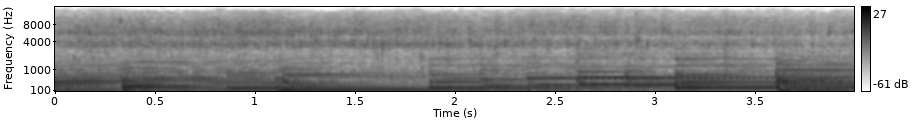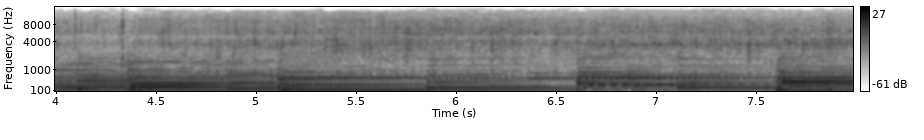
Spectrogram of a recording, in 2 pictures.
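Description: Chicken and onion frying in a pan with a steady sizzle, under instrumental background music whose notes change every half second or so.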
